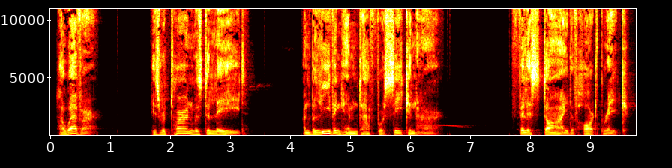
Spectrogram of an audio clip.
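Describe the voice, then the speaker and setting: Speaking very slowly with long, frequent pauses, a man uses a soothing, calm, somewhat breathy voice at medium pitch with very wide pitch swings. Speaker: sleep podcast narrator. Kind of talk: bedtime story. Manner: slow, soothing and hushed, with calm, gentle pacing; formal, poetic and dreamy.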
